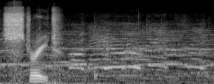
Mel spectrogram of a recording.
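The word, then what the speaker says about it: Stejc: putouts for left fielder Avery Weinstock and Adeline straight the batter with two outs that's how you pronounce the name I will spell it st e JC pronounced straight good hitter here's the pitch right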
